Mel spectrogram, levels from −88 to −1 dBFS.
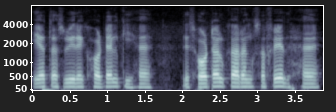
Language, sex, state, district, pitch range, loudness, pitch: Hindi, male, Jharkhand, Palamu, 130-140 Hz, -18 LUFS, 135 Hz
